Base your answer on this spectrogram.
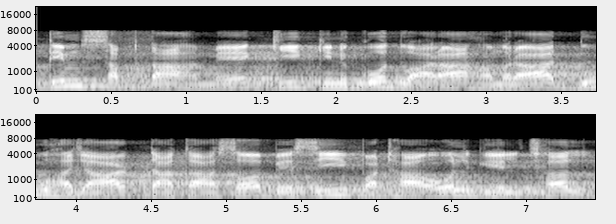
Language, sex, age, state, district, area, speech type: Maithili, male, 30-45, Bihar, Supaul, rural, read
